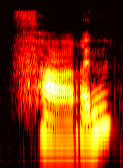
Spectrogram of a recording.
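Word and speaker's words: fahren: por el otro lado cuando queremos señalizar que de verdad es largo se puede hacer agregando una H detrás de la vocal Como por ejemplo en faren o zane para no dejar duda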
